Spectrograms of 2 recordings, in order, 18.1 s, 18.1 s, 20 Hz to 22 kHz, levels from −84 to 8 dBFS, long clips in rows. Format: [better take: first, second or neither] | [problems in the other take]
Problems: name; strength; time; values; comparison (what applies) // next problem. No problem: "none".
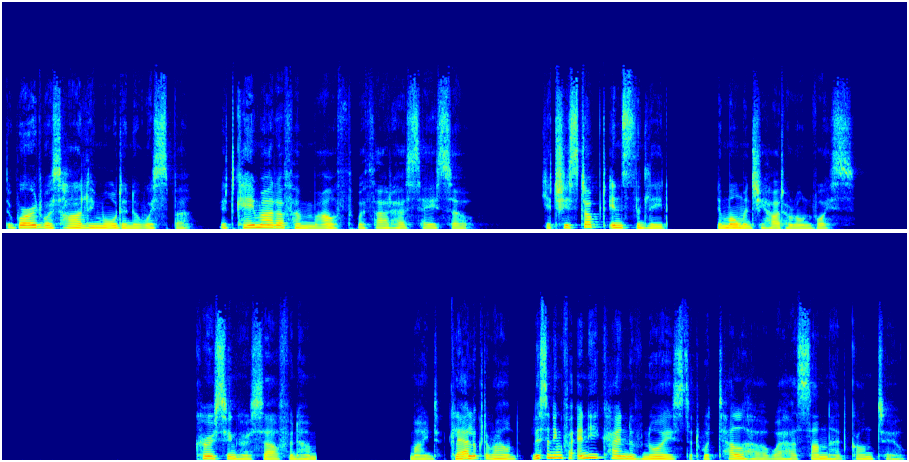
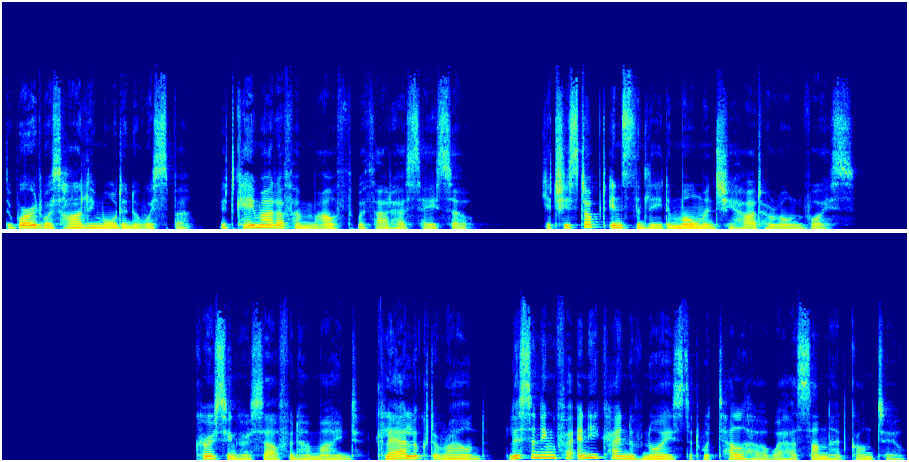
second | audio freezing; at 6.5 s for 0.5 s and at 12 s for 1 s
